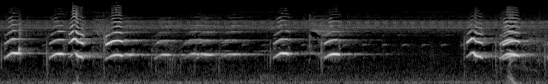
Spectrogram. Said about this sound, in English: Could this piercing and cheerful yelp be the same sound you remember from a Saturday morning in your childhood? It's the call of the toucan, the tropical icon and inspiration for Toucan Sam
